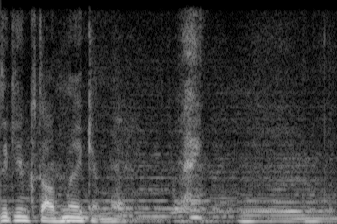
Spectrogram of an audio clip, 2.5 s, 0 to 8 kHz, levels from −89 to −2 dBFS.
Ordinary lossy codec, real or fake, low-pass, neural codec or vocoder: none; fake; none; codec, 16 kHz, 4 kbps, X-Codec, HuBERT features, trained on general audio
